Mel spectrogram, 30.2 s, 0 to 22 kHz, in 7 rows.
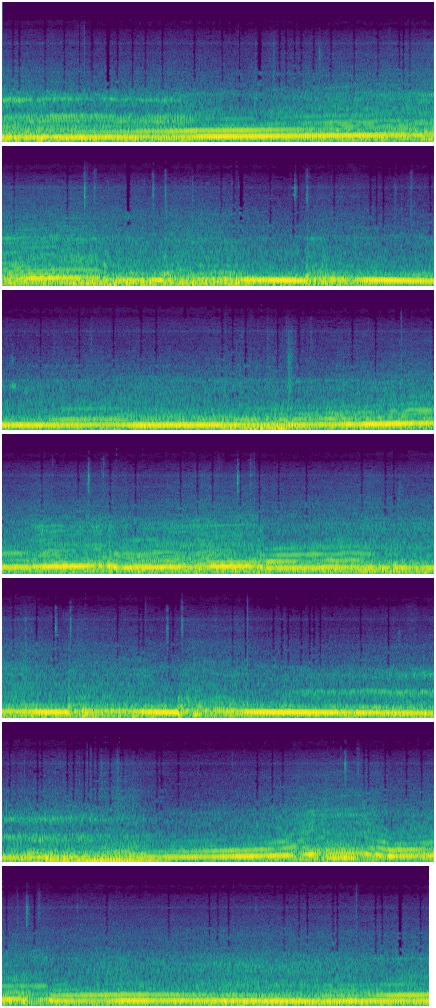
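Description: McLaren 540C's twin-turbo V8 heard from inside the cabin at track speed. It repeatedly climbs in pitch under acceleration and drops back at each gear change. About 25 seconds in, a quick flurry of rising and falling engine notes.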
